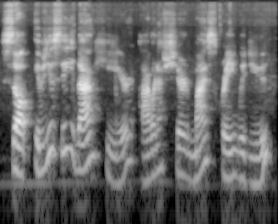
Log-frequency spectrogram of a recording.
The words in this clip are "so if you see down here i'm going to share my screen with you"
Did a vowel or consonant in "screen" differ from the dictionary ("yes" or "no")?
no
